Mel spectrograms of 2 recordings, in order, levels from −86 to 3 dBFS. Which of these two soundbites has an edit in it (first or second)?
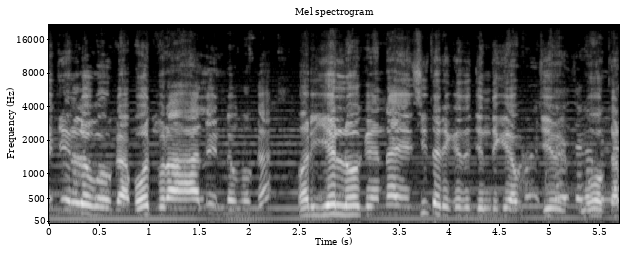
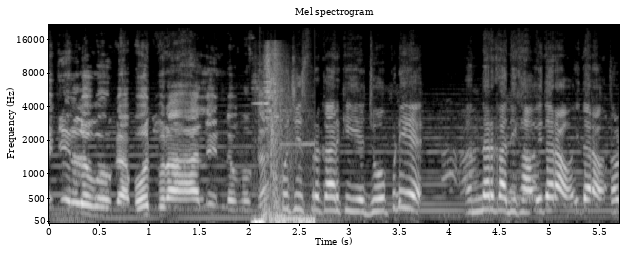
second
